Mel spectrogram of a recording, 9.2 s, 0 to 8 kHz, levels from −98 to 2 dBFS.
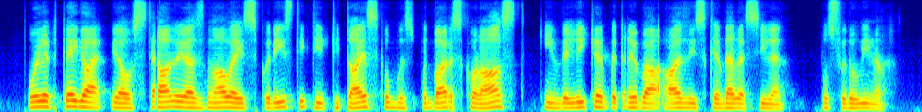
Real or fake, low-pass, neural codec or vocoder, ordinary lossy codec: fake; none; codec, 16 kHz, 0.5 kbps, FreqCodec, larger model; none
